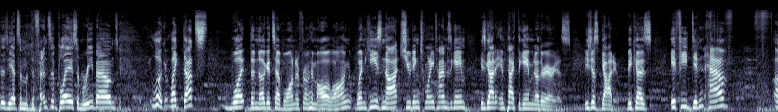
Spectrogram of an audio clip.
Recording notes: Break down the game live from the Winner's Lounge.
